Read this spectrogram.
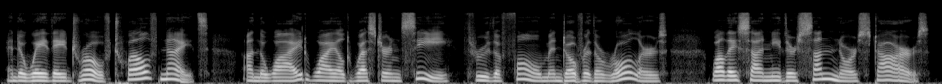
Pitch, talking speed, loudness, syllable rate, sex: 180 Hz, 165 wpm, -16 LUFS, 4.0 syllables/s, female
